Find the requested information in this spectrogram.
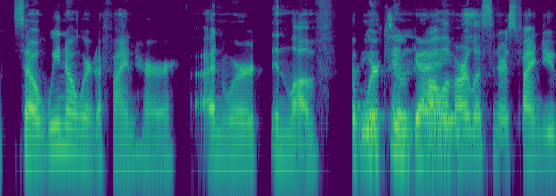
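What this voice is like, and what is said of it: Tearful, emotional voice. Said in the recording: “you can hear it in my voice. ... I'm literally in tears after this one.”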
